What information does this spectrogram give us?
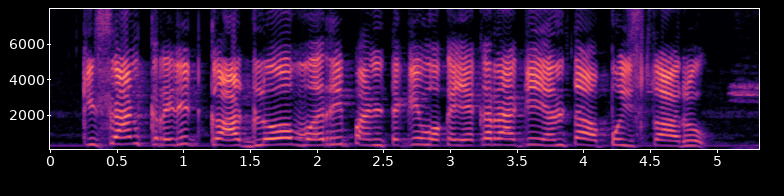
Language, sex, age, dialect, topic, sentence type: Telugu, female, 25-30, Southern, agriculture, question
